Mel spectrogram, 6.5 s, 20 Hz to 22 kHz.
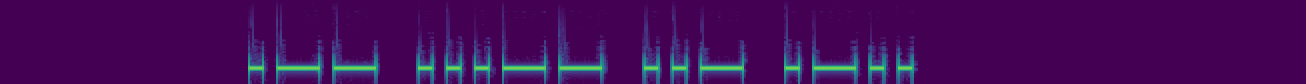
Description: Morse code, heard as a keyed tone, about 17 wpm, 700 Hz. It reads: W3UL
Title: Easy Call Signs Repeated 3x - 17wpm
